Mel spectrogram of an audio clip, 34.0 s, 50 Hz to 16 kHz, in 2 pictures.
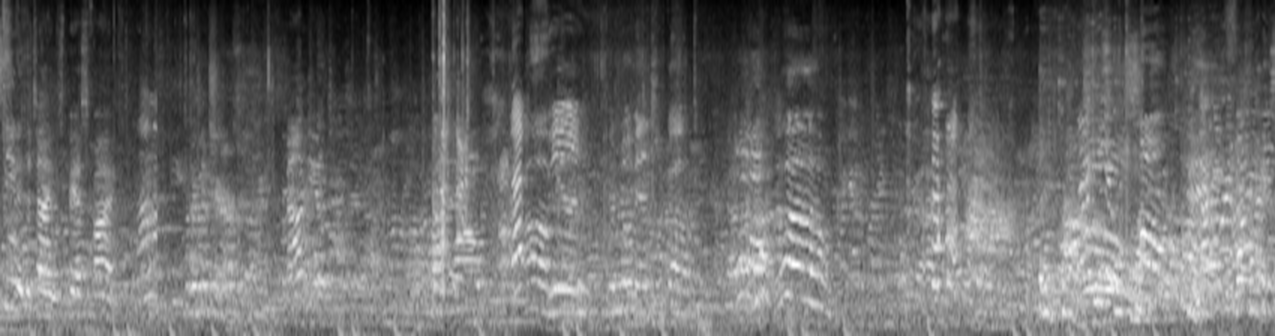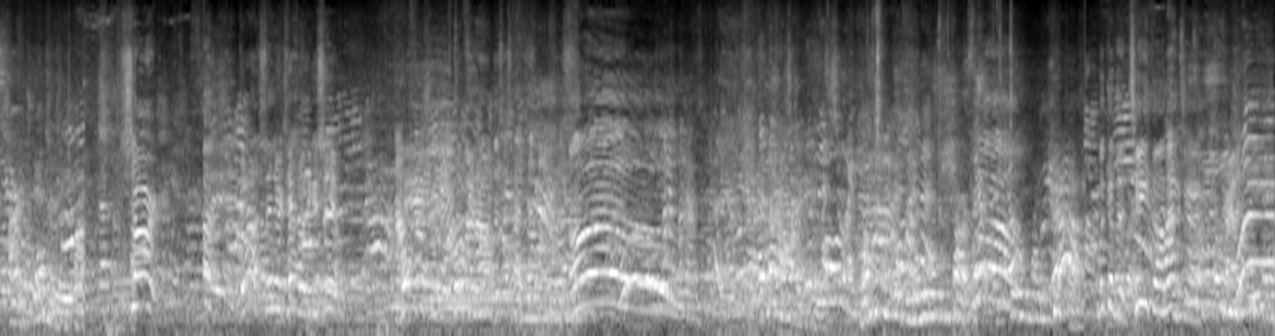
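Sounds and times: crowd chatter: 0.0s - 34.0s
children's voices: 1.8s - 2.2s, 5.9s - 8.5s, 9.8s - 24.8s, 25.4s - 34.0s.

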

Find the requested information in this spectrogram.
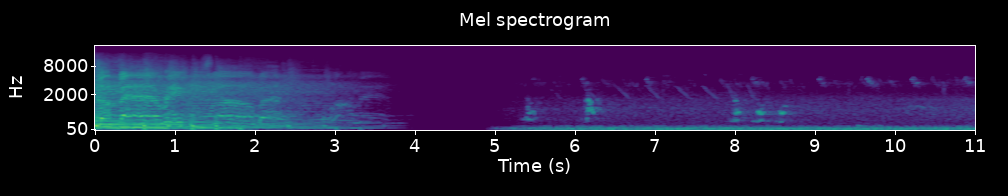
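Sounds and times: birds chirping: 5.0s - 11.0s
wind rumbling on microphone: 5.0s - 11.0s.

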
